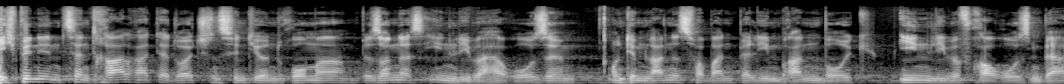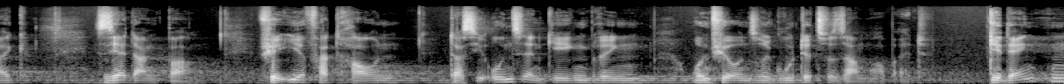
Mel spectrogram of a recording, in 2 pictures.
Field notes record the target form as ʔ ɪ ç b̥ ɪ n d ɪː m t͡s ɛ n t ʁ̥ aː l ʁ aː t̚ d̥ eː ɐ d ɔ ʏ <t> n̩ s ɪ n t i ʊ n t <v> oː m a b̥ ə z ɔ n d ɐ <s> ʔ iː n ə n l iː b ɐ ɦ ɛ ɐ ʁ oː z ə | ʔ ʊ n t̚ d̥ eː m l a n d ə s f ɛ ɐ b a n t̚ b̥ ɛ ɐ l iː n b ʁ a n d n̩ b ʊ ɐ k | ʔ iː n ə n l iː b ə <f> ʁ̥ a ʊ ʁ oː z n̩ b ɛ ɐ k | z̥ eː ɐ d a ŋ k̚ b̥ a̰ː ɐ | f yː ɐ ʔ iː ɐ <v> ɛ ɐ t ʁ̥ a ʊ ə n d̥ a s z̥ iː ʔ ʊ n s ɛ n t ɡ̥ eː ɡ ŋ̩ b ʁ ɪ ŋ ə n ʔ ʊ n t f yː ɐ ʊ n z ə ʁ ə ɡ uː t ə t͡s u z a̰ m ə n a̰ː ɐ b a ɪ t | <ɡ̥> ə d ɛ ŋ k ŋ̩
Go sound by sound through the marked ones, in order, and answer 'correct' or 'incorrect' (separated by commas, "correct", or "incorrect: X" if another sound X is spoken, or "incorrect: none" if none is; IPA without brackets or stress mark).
incorrect: t͡ʃ, incorrect: ʁ, correct, correct, incorrect: f, correct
